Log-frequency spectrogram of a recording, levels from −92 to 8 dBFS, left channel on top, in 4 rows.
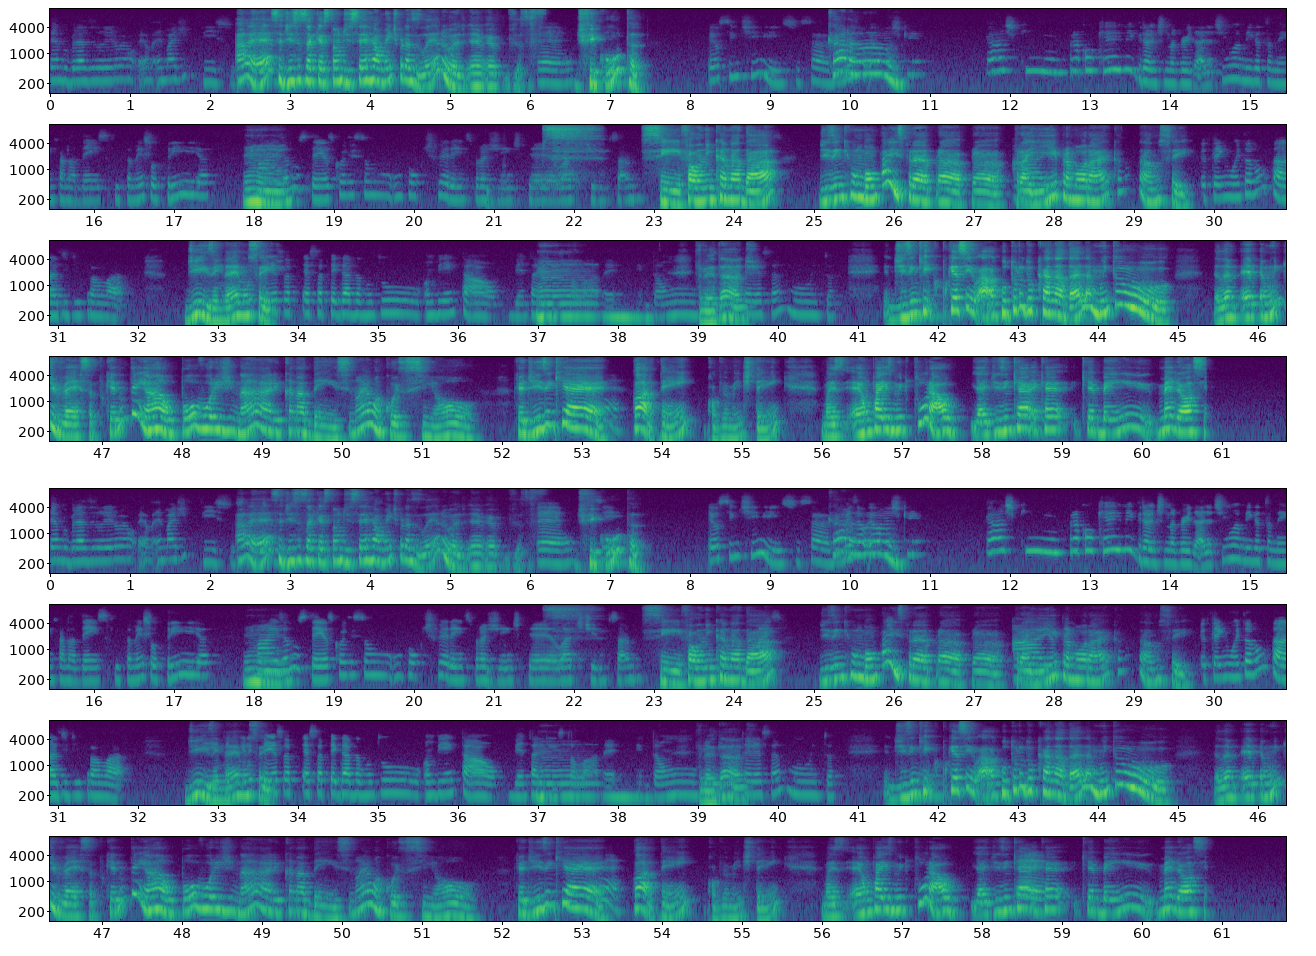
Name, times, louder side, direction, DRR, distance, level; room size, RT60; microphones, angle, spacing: voice 1, 0.0-2.2 2.5-3.8 6.1-6.6 6.9-7.3 8.2-10.9 11.7-17.4 18.0-22.8 24.3-24.5 27.5-28.4 30.0-31.8 32.8-38.0 38.4-40.7 41.8-42.1 53.2-53.5 58.4-58.8, right 3 dB, 85° right, 1.1 m, -37 dB
voice 2, 2.3-6.1 6.6-7.4 9.7-10.7 17.9-18.5 21.6-22.1 22.9-24.6 25.1-29.7 32.6-33.7 37.0-38.5 39.0-39.7 41.0-44.9 45.5-51.7 52.2-53.3 53.6-60.8, left 6 dB, 50° left, 0.4 m, -23 dB
12.5 x 6.0 x 4.6 m
head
